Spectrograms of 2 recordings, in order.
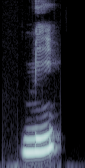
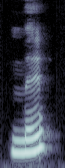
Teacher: C'est un I prononcé un peu plus en arrière. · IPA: [ɨ]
